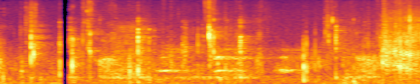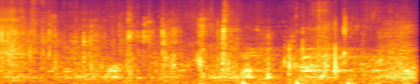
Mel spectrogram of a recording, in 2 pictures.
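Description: Close-miked eating: biting into and chewing toasted bread, with crunching and wet mouth clicks, the crunching most intense around the middle.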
